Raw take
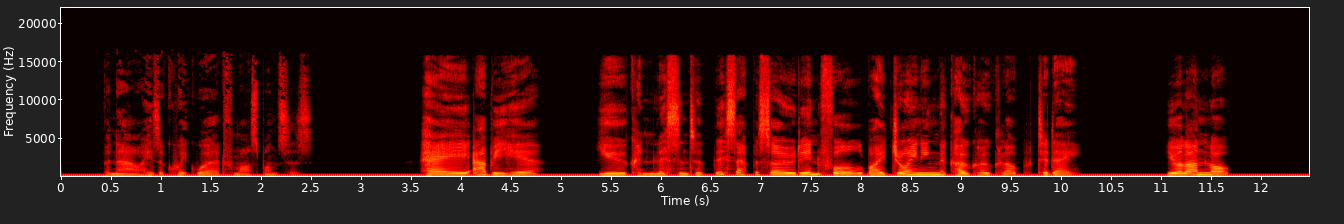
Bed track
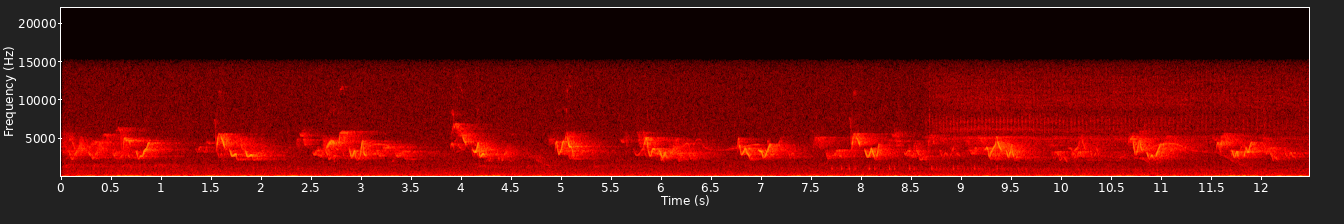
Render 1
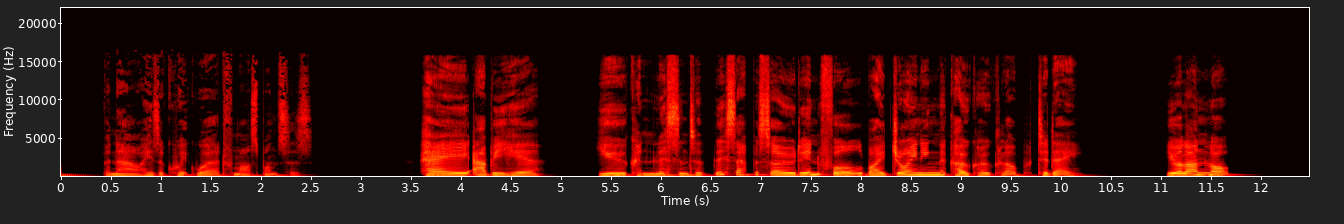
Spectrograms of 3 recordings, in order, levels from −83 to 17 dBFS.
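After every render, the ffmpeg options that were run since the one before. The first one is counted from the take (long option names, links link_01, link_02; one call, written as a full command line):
ffmpeg -i in.wav -af "bandreject=frequency=50:width_type=h:width=4,bandreject=frequency=100:width_type=h:width=4,bandreject=frequency=150:width_type=h:width=4,bandreject=frequency=200:width_type=h:width=4,bandreject=frequency=250:width_type=h:width=4" out.wav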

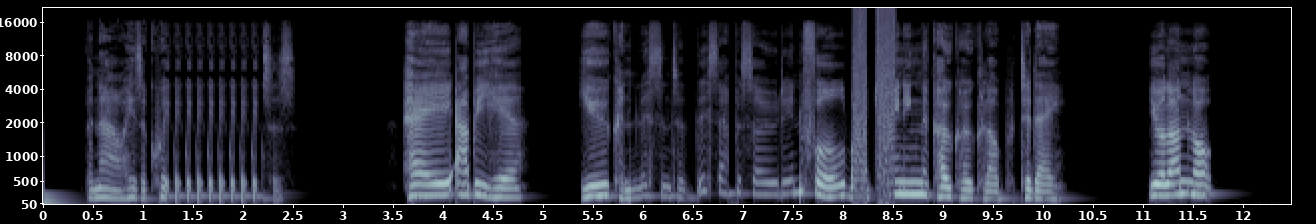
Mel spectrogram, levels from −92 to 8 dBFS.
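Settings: ffmpeg -i in.wav -filter_complex "[0:a]asettb=1/sr,asplit=3[link_01][link_02][link_03];[link_01]atrim=end=5.864[link_04];[link_02]atrim=start=5.86:end=7.56,asetpts=PTS-STARTPTS,afade=type=in:duration=0.004:curve=qsin,afade=type=out:start_time=1.696:duration=0.004:curve=qsin,acompressor=threshold=-37dB:ratio=6:attack=3.2:release=140:knee=1:detection=peak[link_05];[link_03]atrim=start=7.556[link_06];[link_04][link_05]acrossfade=duration=0.004:curve1=hsin:curve2=qsin[link_07];[link_07][link_06]acrossfade=duration=0.004:curve1=qsin:curve2=hsin,asplit=3[link_08][link_09][link_10];[link_08]afade=type=out:start_time=8.08:duration=0.02[link_11];[link_09]aeval=exprs='(mod(23.7*val(0)+1,2)-1)/23.7':channel_layout=same,afade=type=in:start_time=8.08:duration=0.02,afade=type=out:start_time=8.5:duration=0.02[link_12];[link_10]afade=type=in:start_time=8.5:duration=0.02[link_13];[link_11][link_12][link_13]amix=inputs=3:normalize=0,asplit=10[link_14][link_15][link_16][link_17][link_18][link_19][link_20][link_21][link_22][link_23];[link_14]atrim=end=1.322[link_24];[link_15]atrim=start=1.208:end=1.322[link_25];[link_16]atrim=start=1.208:end=1.322[link_26];[link_17]atrim=start=1.208:end=1.322[link_27];[link_18]atrim=start=1.208:end=1.322[link_28];[link_19]atrim=start=1.208:end=1.322[link_29];[link_20]atrim=start=1.208:end=1.322[link_30];[link_21]atrim=start=1.208:end=1.322[link_31];[link_22]atrim=start=1.208:end=1.322[link_32];[link_23]atrim=start=2.198[link_33];[link_24][link_25]acrossfade=duration=0.004:curve1=hsin:curve2=hsin[link_34];[link_34][link_26]acrossfade=duration=0.004:curve1=hsin:curve2=hsin[link_35];[link_35][link_27]acrossfade=duration=0.004:curve1=hsin:curve2=hsin[link_36];[link_36][link_28]acrossfade=duration=0.004:curve1=hsin:curve2=hsin[link_37];[link_37][link_29]acrossfade=duration=0.004:curve1=hsin:curve2=hsin[link_38];[link_38][link_30]acrossfade=duration=0.004:curve1=hsin:curve2=hsin[link_39];[link_39][link_31]acrossfade=duration=0.004:curve1=hsin:curve2=hsin[link_40];[link_40][link_32]acrossfade=duration=0.004:curve1=hsin:curve2=hsin[link_41];[link_41][link_33]acrossfade=duration=0.004:curve1=hsin:curve2=hsin" out.wav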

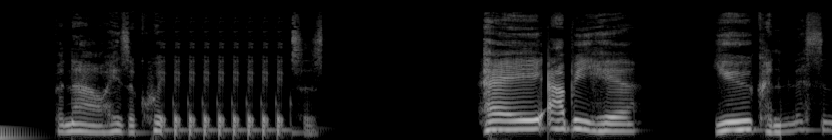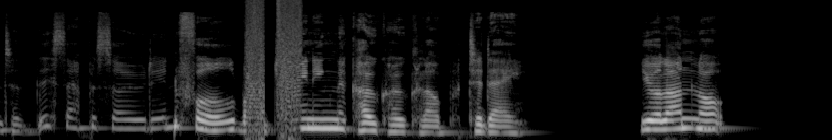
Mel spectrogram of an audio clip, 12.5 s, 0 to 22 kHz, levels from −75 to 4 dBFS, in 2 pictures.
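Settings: ffmpeg -i in.wav -filter_complex "[0:a]asettb=1/sr,asplit=3[link_01][link_02][link_03];[link_01]atrim=end=2.424[link_04];[link_02]atrim=start=2.42:end=3.64,asetpts=PTS-STARTPTS,afade=type=in:duration=0.004:curve=qsin,afade=type=out:start_time=1.216:duration=0.004:curve=qsin,bandpass=frequency=270:width_type=q:width=0.58[link_05];[link_03]atrim=start=3.636[link_06];[link_04][link_05]acrossfade=duration=0.004:curve1=hsin:curve2=qsin[link_07];[link_07][link_06]acrossfade=duration=0.004:curve1=qsin:curve2=hsin" out.wav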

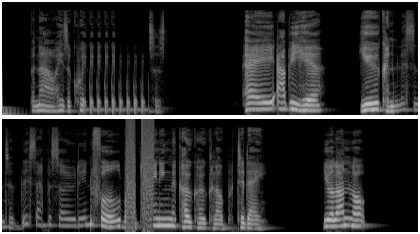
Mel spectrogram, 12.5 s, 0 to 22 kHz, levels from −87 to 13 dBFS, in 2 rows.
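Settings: ffmpeg -i in.wav -filter_complex "[0:a]asettb=1/sr,asplit=3[link_01][link_02][link_03];[link_01]atrim=end=1.684[link_04];[link_02]atrim=start=1.68:end=2.21,asetpts=PTS-STARTPTS,afade=type=in:duration=0.004:curve=qsin,afade=type=out:start_time=0.526:duration=0.004:curve=qsin,adynamicsmooth=sensitivity=1:basefreq=960[link_05];[link_03]atrim=start=2.206[link_06];[link_04][link_05]acrossfade=duration=0.004:curve1=hsin:curve2=qsin[link_07];[link_07][link_06]acrossfade=duration=0.004:curve1=qsin:curve2=hsin,asettb=1/sr,asplit=3[link_08][link_09][link_10];[link_08]atrim=end=4.344[link_11];[link_09]atrim=start=4.34:end=5.93,asetpts=PTS-STARTPTS,afade=type=in:duration=0.004:curve=qsin,afade=type=out:start_time=1.586:duration=0.004:curve=qsin,acontrast=40[link_12];[link_10]atrim=start=5.926[link_13];[link_11][link_12]acrossfade=duration=0.004:curve1=hsin:curve2=qsin[link_14];[link_14][link_13]acrossfade=duration=0.004:curve1=qsin:curve2=hsin" out.wav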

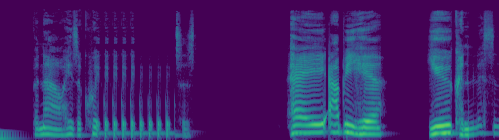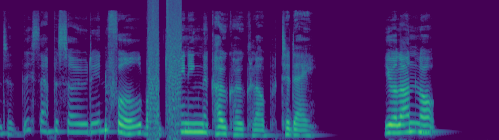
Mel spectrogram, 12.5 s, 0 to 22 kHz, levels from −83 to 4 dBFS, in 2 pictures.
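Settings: ffmpeg -i in.wav -filter_complex "[0:a]asettb=1/sr,asplit=3[link_01][link_02][link_03];[link_01]atrim=end=6.764[link_04];[link_02]atrim=start=6.76:end=7.49,asetpts=PTS-STARTPTS,afade=type=in:duration=0.004:curve=qsin,afade=type=out:start_time=0.726:duration=0.004:curve=qsin,acontrast=46[link_05];[link_03]atrim=start=7.486[link_06];[link_04][link_05]acrossfade=duration=0.004:curve1=hsin:curve2=qsin[link_07];[link_07][link_06]acrossfade=duration=0.004:curve1=qsin:curve2=hsin" out.wav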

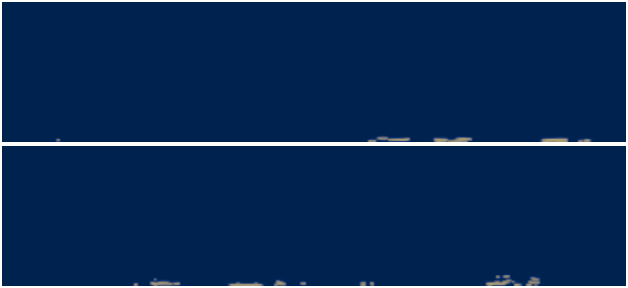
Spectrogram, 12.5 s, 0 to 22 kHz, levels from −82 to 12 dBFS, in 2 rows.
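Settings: ffmpeg -i in.wav -af "highpass=frequency=44:width=0.5412,highpass=frequency=44:width=1.3066,afftfilt=real='re*gte(hypot(re,im),0.447)':imag='im*gte(hypot(re,im),0.447)':win_size=1024:overlap=0.75" out.wav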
